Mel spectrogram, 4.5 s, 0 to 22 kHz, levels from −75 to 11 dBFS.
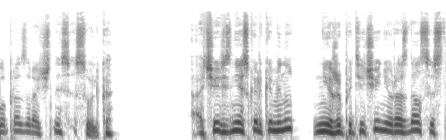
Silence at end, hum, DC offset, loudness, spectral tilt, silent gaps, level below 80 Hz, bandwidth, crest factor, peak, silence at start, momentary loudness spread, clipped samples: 0 s; none; under 0.1%; -20 LUFS; -5 dB/octave; 1.67-1.73 s; -50 dBFS; 16.5 kHz; 16 dB; -4 dBFS; 0 s; 9 LU; under 0.1%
